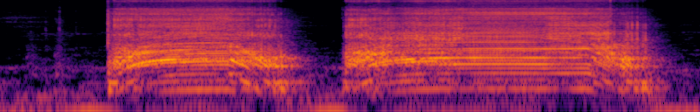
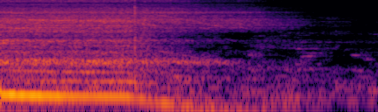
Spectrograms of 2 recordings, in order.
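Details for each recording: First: Arno blender run with jar fitted: two short bursts of high unloaded motor whine with a harsh edge, as the stripped drive coupling where the nut seats no longer transmits power to the jar blade. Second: Arno blender after repair, replacing the stripped coupling part: a short pulse gives a smooth high whir that winds down evenly, with no grinding or rattle, now running normally.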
